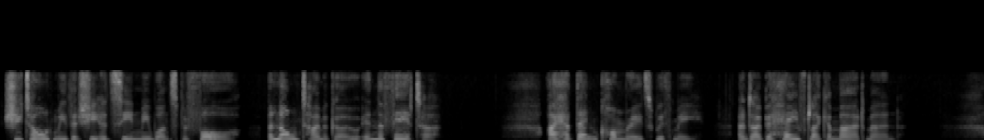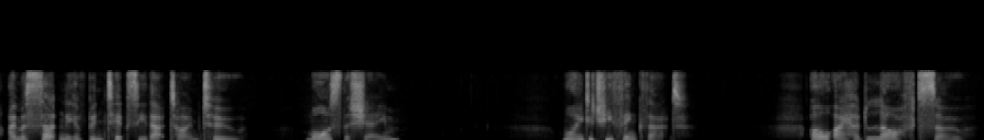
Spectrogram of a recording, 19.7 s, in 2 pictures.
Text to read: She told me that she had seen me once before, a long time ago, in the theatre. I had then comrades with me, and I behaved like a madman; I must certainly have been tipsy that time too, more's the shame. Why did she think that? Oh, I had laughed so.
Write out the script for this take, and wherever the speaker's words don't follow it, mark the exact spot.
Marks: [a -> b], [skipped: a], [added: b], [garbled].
She told me that she had seen me once before, a long time ago, in the theatre. I had then comrades with me, and I behaved like a madman; I must certainly have been tipsy that time too, more's the shame. Why did she think that? Oh, I had laughed so.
